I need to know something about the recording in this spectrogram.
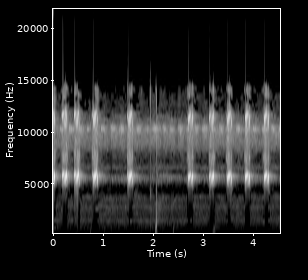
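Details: Cricket giving short high chirps in irregular bursts, two quick pulses, then a pause with a faint click, then a run of evenly spaced chirps.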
